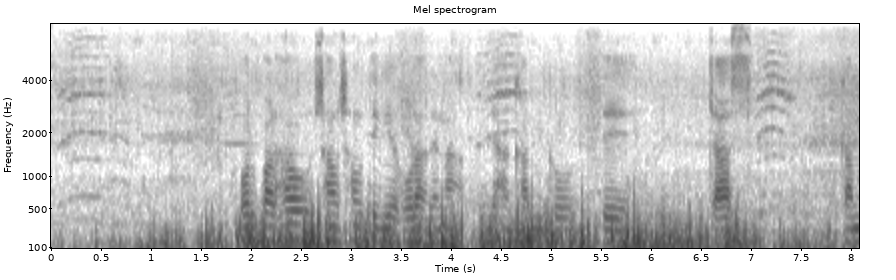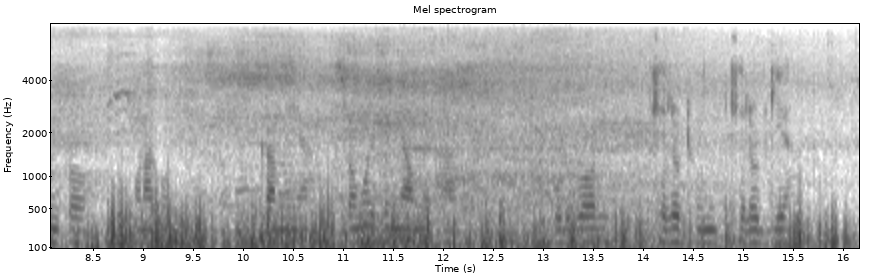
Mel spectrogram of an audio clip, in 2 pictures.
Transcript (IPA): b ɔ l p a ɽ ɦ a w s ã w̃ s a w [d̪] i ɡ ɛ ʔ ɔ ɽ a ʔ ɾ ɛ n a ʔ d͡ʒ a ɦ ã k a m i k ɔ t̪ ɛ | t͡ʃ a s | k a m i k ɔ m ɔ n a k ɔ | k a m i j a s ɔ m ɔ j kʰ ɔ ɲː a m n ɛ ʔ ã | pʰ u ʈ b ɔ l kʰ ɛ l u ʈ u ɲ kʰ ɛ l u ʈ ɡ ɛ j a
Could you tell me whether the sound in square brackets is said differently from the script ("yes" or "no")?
yes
